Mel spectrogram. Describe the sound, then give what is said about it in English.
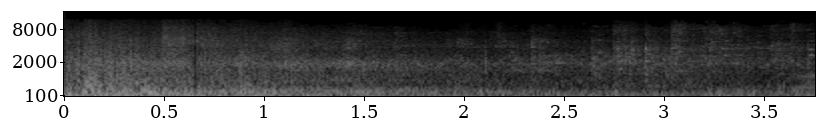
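The aftermath of a meteor explosion over Russia: a dense, loud roaring rumble with rattling, crashing debris and breaking glass, and car alarms, continuous throughout and easing slightly toward the end. No one speaks. “In this Associated Press recording, you can hear breaking glass and car alarms after it exploded over Russia, creating damaging shockwaves over a populated area.”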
